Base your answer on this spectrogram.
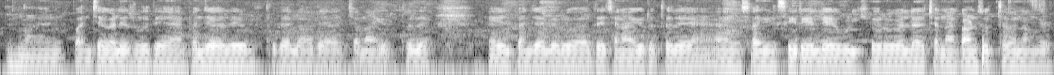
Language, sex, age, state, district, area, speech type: Kannada, male, 18-30, Karnataka, Uttara Kannada, rural, spontaneous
